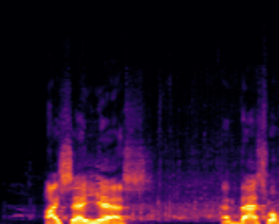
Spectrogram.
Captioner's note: applause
